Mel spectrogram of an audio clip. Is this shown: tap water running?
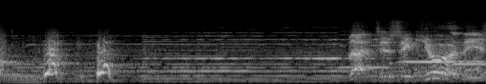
no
